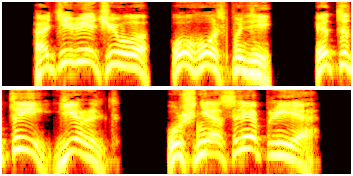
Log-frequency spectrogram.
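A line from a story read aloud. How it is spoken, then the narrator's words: Shouting. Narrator (Russian): крикнул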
